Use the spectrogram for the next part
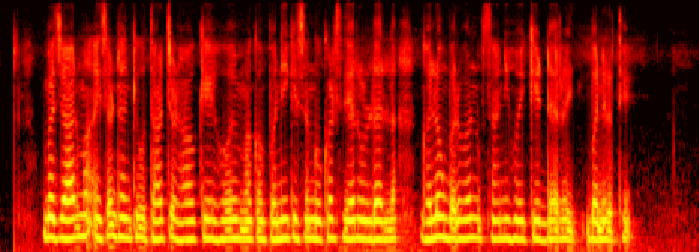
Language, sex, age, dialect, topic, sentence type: Chhattisgarhi, female, 18-24, Central, banking, statement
